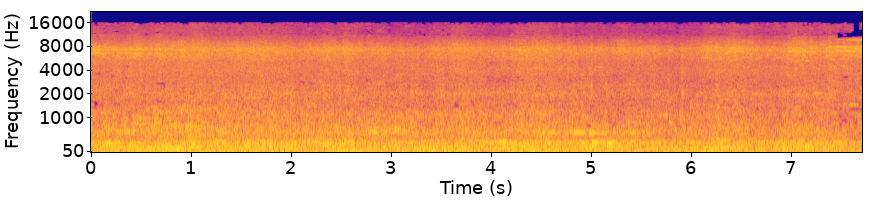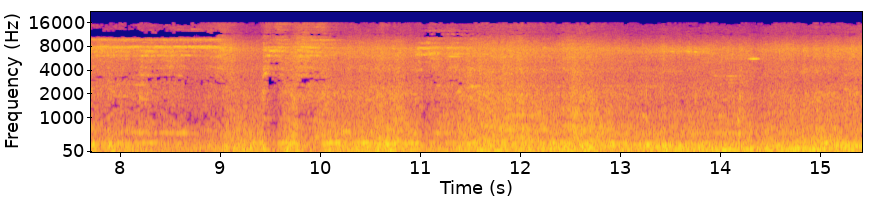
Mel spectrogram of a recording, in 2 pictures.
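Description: Freight train of autorack cars rolling past close by: a loud, steady rumble and rattle of steel wheels on the rails.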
